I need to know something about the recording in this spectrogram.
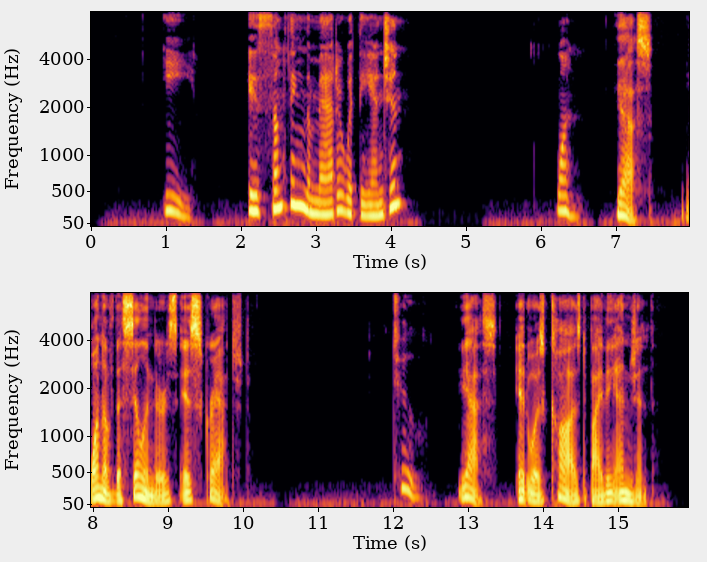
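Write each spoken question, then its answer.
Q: Is something the matter with the engine?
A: 1: Yes, one of the cylinders is scratched.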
